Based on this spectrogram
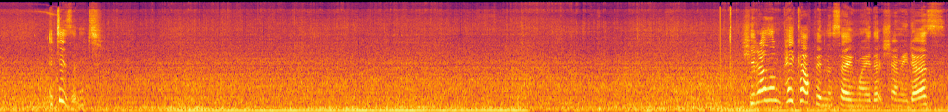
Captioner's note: engine noise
